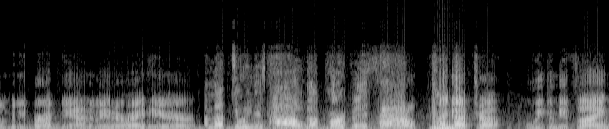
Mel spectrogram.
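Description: Cartoon characters' shouted dialogue run through a heavy audio effect that lowers and distorts the voices until the words can't be made out. There is a loud low thump about four seconds in.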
